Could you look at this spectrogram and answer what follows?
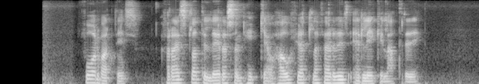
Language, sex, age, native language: Icelandic, male, 20-29, English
